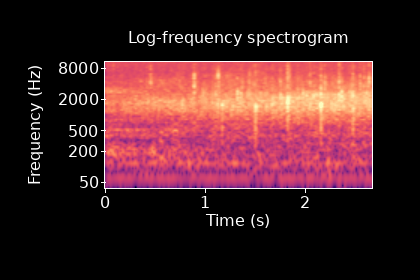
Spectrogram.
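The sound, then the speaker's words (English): A crowd applauds for Bruiser Flint, a dense wash of many hands clapping steadily at moderate volume with scattered sharper claps standing out, holding even for the whole stretch without any talk. “Yeah, give him an applause, sure.”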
